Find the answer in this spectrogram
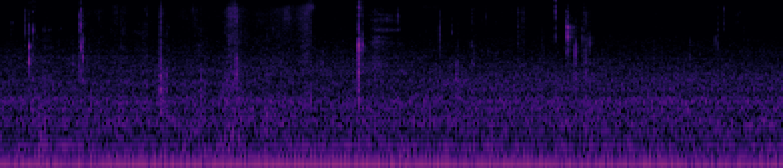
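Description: Close-up mouth sounds of a person chewing food, with scattered small crunches and wet clicks, picked up by a clip-on microphone over a steady low hum.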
